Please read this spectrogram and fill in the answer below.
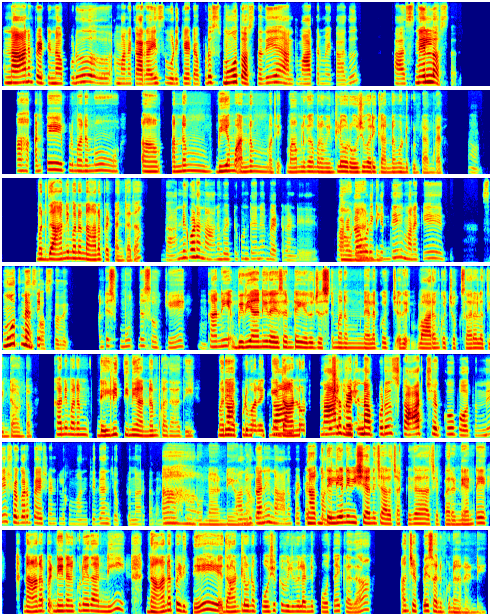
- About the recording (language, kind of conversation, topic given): Telugu, podcast, రుచికరమైన స్మృతులు ఏ వంటకంతో ముడిపడ్డాయి?
- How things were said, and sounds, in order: in English: "రైస్"; in English: "స్మూత్"; in English: "స్మెల్"; in English: "బెటర్"; in English: "స్మూత్‌నెస్"; in English: "స్మూత్‍నెస్"; in English: "బిర్యానీ రైస్"; in English: "జస్ట్"; in English: "డైలీ"; in English: "స్టార్చ్"; in English: "షుగర్"; other noise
